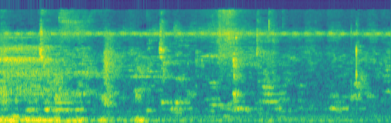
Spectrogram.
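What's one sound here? A fork scrapes against a plate.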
